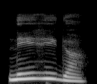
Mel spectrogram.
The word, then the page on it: ನಿಹಾಕೆ: nihāke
